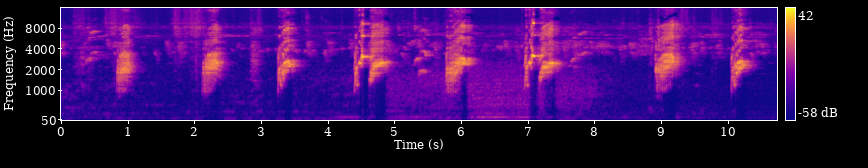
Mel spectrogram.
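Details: During pairing, a male and female pied myna give repeated harsh squawks roughly every second, each rising steeply, while a noisy rustling and low hum fill the middle section.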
